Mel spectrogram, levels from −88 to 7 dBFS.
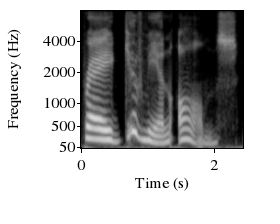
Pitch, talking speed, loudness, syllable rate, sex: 180 Hz, 125 wpm, -15 LUFS, 2.3 syllables/s, male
